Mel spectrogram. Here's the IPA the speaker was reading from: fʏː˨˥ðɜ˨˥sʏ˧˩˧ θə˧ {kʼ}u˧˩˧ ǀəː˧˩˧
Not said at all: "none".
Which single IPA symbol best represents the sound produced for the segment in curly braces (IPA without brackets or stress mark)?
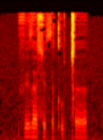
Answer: kʼ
